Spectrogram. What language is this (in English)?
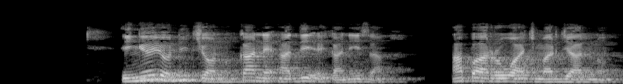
Luo (Kenya and Tanzania)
